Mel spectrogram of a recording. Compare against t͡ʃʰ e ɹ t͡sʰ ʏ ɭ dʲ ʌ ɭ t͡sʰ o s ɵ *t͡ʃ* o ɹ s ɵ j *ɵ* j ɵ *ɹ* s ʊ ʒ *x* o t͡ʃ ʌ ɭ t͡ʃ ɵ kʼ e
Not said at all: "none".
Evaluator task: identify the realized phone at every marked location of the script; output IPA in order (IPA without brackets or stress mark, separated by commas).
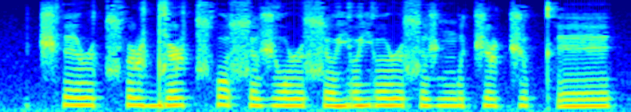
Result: ʒ, ɵ, ɹ, ŋ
